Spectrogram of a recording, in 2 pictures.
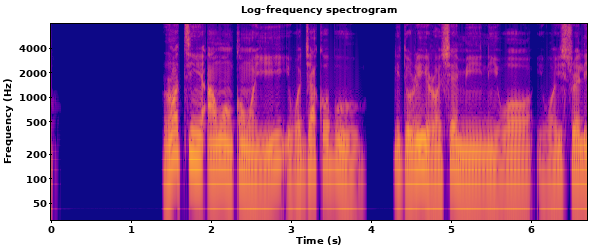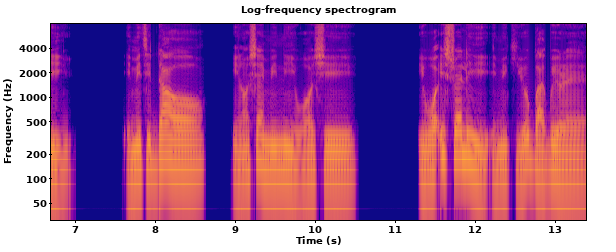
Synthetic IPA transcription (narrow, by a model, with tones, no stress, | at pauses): ɾ̃ã˦tĩ˦a˨w̃ɔ̃˧ŋ̩̃˨kã˧w̃ɔ̃˨ji˨˦i˦˨wɔ˧˦d͡ʒa˦ko˦bu˦˨ | nĩ˦to˧ɾi˦i˦˨ɾ̃ã˨˦ʃɛ˦˨mĩ˧nĩ˧i˨wɔ˧i˦˨wɔ˧˦i˦sɾɛ˧˦li˦˨ | e˨mĩ˧ti˧da˦ɔ˧ | i˨ɾ̃ã˨˧˦ʃɛ˦˨mĩ˧nĩ˧˦i˨wɔ˨˦ʃe˧ | i˨wɔ˧ʔi˦sɾɛ˦li˦˨ḛ˨mĩ˧ki˨jo˨˦ɡ͡ba˦˨˦ɡ͡be˦˨ɾɛ˧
